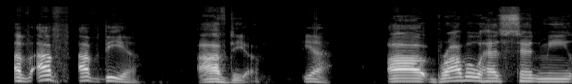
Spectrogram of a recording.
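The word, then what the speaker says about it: Avdija: Avdia. Denny Adia. That's how you say it. Avdia. Avdia.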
